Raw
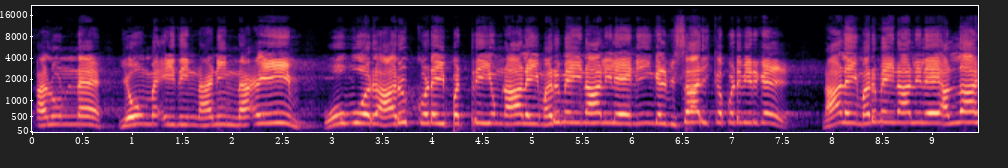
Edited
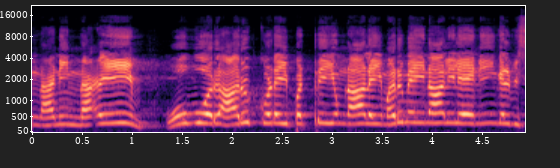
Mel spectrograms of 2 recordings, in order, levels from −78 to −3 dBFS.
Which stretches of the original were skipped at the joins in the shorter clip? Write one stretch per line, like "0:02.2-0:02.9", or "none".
none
